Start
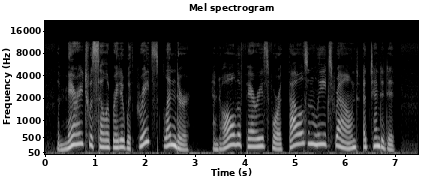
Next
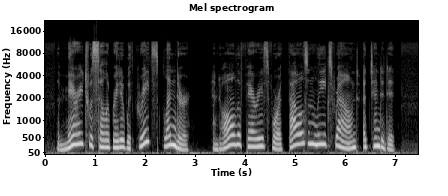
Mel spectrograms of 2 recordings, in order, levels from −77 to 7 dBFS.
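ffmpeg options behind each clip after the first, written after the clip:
-af "acontrast=88"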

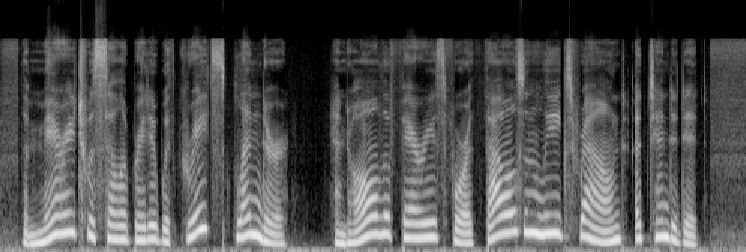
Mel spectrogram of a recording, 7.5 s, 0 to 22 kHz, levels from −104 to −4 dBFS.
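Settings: -af "alimiter=limit=0.266:level=0:latency=1:release=422,adynamicequalizer=threshold=0.00708:dfrequency=3800:dqfactor=0.7:tfrequency=3800:tqfactor=0.7:attack=5:release=100:ratio=0.375:range=2.5:mode=cutabove:tftype=highshelf"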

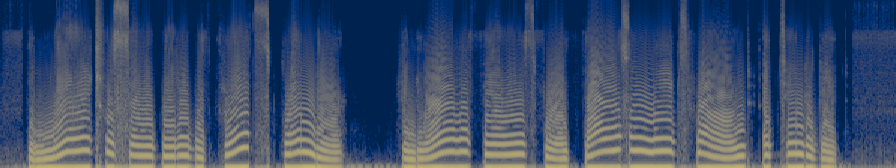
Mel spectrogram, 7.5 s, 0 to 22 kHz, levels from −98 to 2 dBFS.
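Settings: -af "aeval=exprs='(tanh(10*val(0)+0.75)-tanh(0.75))/10':c=same,aeval=exprs='abs(val(0))':c=same,volume=0.708"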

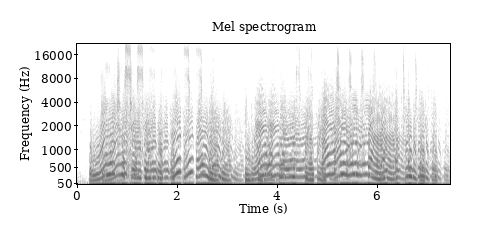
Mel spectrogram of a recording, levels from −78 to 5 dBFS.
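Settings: -filter_complex "[0:a]aphaser=in_gain=1:out_gain=1:delay=3.5:decay=0.39:speed=1.5:type=triangular,asplit=2[s0][s1];[s1]aecho=0:1:246|492|738|984:0.708|0.227|0.0725|0.0232[s2];[s0][s2]amix=inputs=2:normalize=0,volume=0.531"

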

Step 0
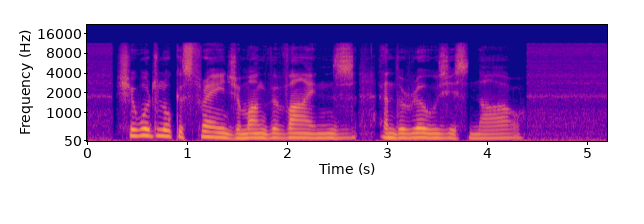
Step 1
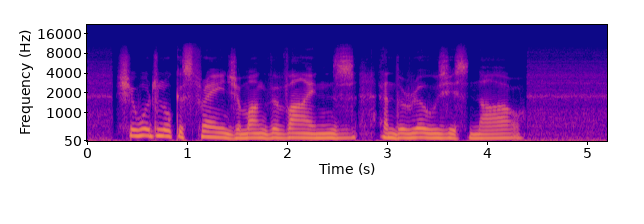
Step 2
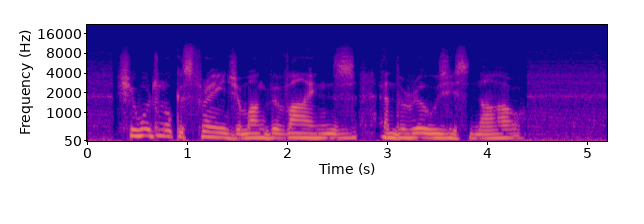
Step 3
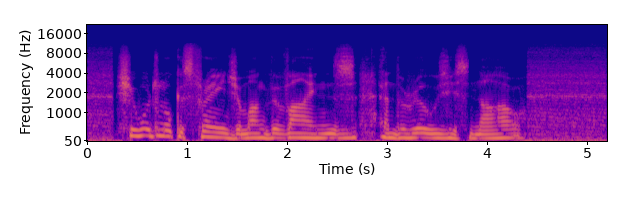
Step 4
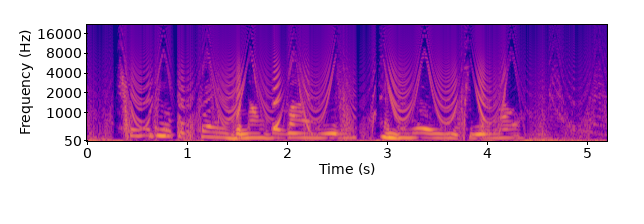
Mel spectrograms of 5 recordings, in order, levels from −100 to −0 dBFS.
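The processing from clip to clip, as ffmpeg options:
-af "lowpass=5200,aemphasis=mode=reproduction:type=cd,alimiter=level_in=1.26:limit=0.0631:level=0:latency=1:release=15,volume=0.794"
-filter_complex "[0:a]asplit=2[s0][s1];[s1]adelay=6.8,afreqshift=-2.1[s2];[s0][s2]amix=inputs=2:normalize=1,volume=0.841"
-af "acompressor=threshold=0.00398:ratio=2.5,volume=2.66"
-filter_complex "[0:a]aphaser=in_gain=1:out_gain=1:delay=4.7:decay=0.74:speed=0.66:type=triangular,acrusher=samples=27:mix=1:aa=0.000001:lfo=1:lforange=43.2:lforate=2.3,acrossover=split=4700[s0][s1];[s1]acompressor=threshold=0.00251:ratio=4:attack=1:release=60[s2];[s0][s2]amix=inputs=2:normalize=0,volume=1.19"

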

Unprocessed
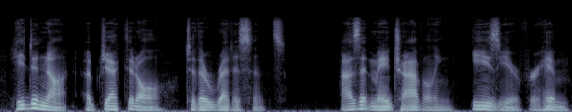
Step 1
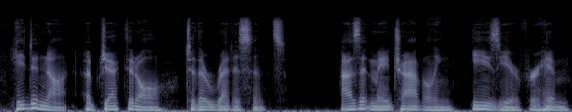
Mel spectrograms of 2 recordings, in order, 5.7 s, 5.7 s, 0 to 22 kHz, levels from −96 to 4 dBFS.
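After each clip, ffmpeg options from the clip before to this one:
-af "equalizer=f=250:t=o:w=1:g=-4,equalizer=f=500:t=o:w=1:g=-10,equalizer=f=4000:t=o:w=1:g=-4,acompressor=threshold=0.0158:ratio=6,volume=1.33"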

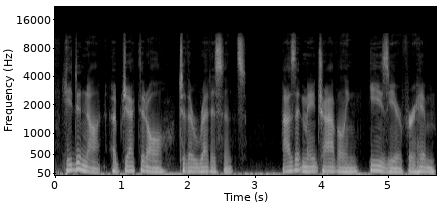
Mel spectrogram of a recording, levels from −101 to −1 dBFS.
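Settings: -af "highshelf=f=7600:g=-4,alimiter=level_in=2.37:limit=0.0631:level=0:latency=1:release=241,volume=0.422,volume=1.68"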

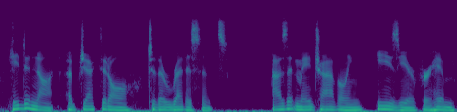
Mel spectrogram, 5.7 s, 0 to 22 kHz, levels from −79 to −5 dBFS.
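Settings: -filter_complex "[0:a]acrossover=split=160[s0][s1];[s1]acompressor=threshold=0.01:ratio=6[s2];[s0][s2]amix=inputs=2:normalize=0,volume=1.12"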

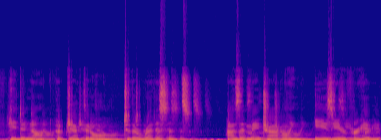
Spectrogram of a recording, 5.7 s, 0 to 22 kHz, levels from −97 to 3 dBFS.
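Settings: -filter_complex "[0:a]asoftclip=type=tanh:threshold=0.0398,asplit=2[s0][s1];[s1]adelay=38,volume=0.224[s2];[s0][s2]amix=inputs=2:normalize=0,asplit=2[s3][s4];[s4]adelay=168,lowpass=f=3400:p=1,volume=0.335,asplit=2[s5][s6];[s6]adelay=168,lowpass=f=3400:p=1,volume=0.23,asplit=2[s7][s8];[s8]adelay=168,lowpass=f=3400:p=1,volume=0.23[s9];[s3][s5][s7][s9]amix=inputs=4:normalize=0,volume=1.12"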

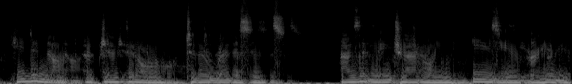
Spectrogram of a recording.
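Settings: -af "aeval=exprs='(tanh(100*val(0)+0.3)-tanh(0.3))/100':c=same,volume=1.78"

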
